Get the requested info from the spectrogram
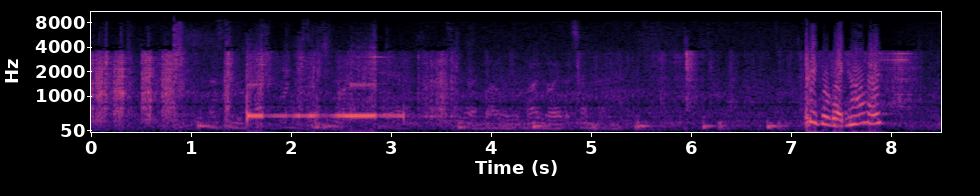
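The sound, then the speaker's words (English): A phone call being placed from a Federal Election Commission meeting on Draft Advisory Opinion 2011-27, New Mexico Voices: a sustained tone, then a quick series of dialing beeps, followed by a ringing signal, with some voices and room noise underneath. “And at this time, we will see who we get on the phone.”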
